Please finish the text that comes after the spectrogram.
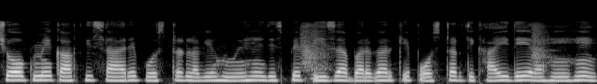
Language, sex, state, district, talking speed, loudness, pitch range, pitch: Hindi, female, Haryana, Rohtak, 180 wpm, -16 LUFS, 180-195 Hz, 185 Hz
